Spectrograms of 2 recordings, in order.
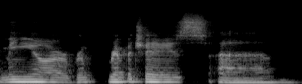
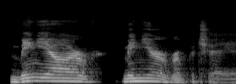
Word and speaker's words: Mingyur Rinpoche: I remember in have you read Mingyur Rinpoche's is it Dying to Live in Love with the World? No. He's a Tulku who like was trained from birth to be a really high meditator. Mingyur Rinpoche, I think, is how his name is pronounced.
